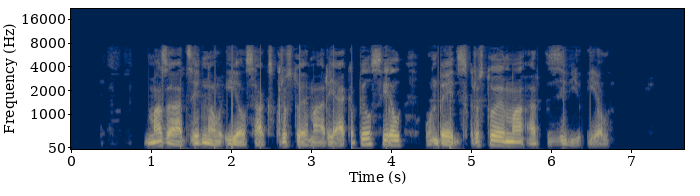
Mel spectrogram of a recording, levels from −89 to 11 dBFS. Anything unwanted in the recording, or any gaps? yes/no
no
